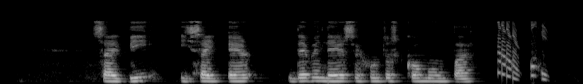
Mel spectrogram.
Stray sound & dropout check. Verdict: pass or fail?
fail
